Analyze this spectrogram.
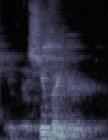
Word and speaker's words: Schubert: Now tell me, do we pronounce it Schubert or Schubert? I never know. Schubert.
